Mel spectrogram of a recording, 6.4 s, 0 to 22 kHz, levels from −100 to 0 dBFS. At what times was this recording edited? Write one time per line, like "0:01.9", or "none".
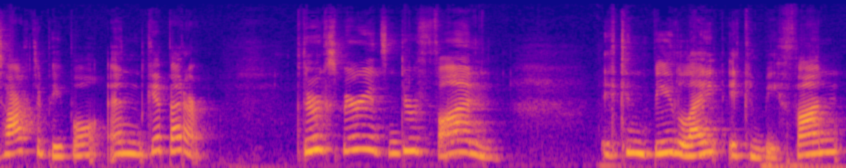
none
